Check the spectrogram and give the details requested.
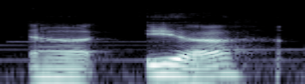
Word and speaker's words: Ea: When the vibration of vocal folds was still required to convey our thoughts and intention, Ia, I believe was the pronunciation used when referring to our people.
